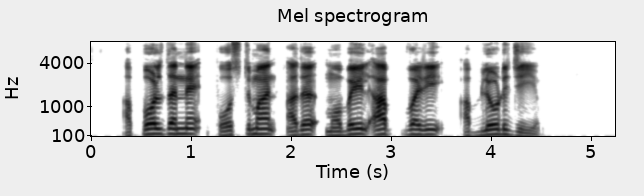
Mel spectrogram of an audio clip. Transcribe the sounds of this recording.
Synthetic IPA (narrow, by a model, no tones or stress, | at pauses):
ɐ̰pːo̞ːɭt̪ɐnːe̞po̞ːstɨmaːnɐðɨmo̞bɐjlʔaːp̚ʋɐɻiɐplo̞ːɖɨt͡ɕe̞̰jːṵm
